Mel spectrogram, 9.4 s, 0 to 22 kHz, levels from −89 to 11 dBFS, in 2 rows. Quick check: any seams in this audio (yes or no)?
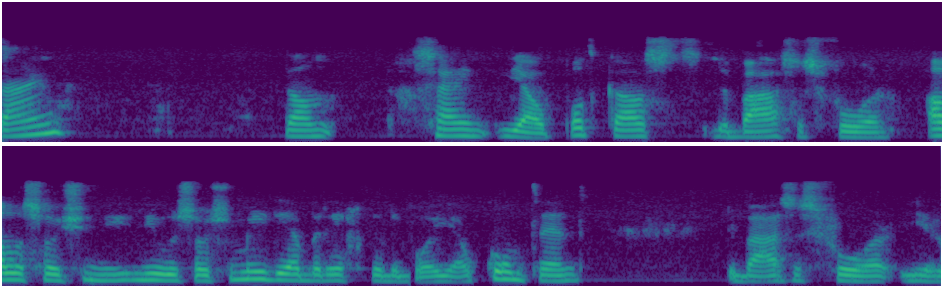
yes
